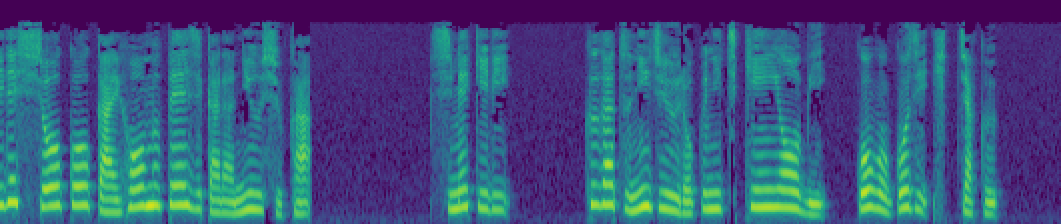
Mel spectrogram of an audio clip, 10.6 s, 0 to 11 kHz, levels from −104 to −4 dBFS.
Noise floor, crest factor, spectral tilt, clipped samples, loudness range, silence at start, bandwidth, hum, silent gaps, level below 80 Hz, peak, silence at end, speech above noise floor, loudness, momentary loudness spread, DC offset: -74 dBFS; 18 dB; -5 dB/octave; under 0.1%; 6 LU; 0 s; 8 kHz; none; none; -72 dBFS; -6 dBFS; 0.65 s; 51 dB; -23 LUFS; 10 LU; under 0.1%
